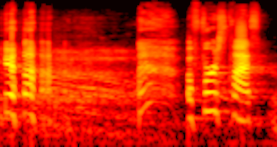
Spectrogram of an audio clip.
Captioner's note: laughing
